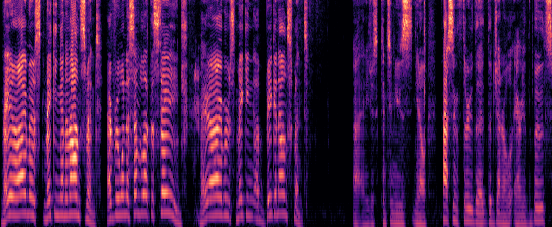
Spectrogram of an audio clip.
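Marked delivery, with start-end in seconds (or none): 0.0-6.2 very high, loud town crier shout. Voicing a town crier calling everyone to the stage: town crier shouting out. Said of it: "shouting left and right".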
